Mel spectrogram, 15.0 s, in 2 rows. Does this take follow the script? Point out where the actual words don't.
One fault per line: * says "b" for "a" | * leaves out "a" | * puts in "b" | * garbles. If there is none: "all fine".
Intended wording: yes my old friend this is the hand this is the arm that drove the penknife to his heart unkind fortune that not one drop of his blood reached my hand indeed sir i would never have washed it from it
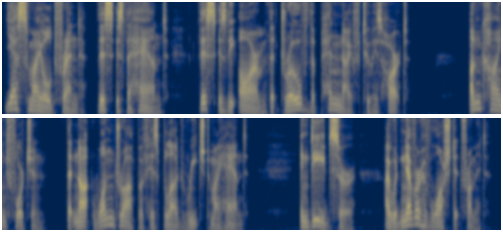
all fine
